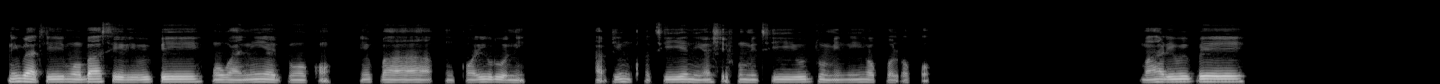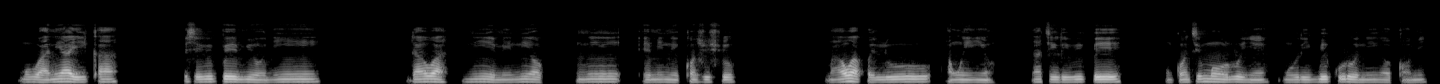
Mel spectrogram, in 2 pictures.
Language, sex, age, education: Yoruba, male, 30-45, tertiary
